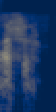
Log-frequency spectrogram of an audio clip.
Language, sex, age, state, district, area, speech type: Marathi, male, 18-30, Maharashtra, Kolhapur, urban, conversation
